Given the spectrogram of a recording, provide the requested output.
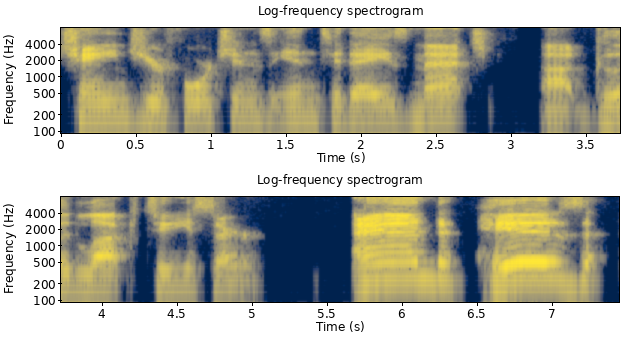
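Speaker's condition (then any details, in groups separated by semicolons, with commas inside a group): No condition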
